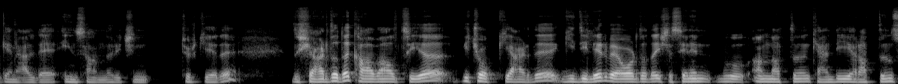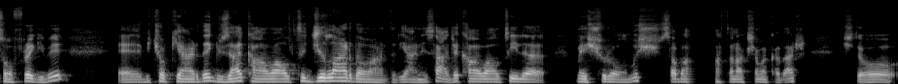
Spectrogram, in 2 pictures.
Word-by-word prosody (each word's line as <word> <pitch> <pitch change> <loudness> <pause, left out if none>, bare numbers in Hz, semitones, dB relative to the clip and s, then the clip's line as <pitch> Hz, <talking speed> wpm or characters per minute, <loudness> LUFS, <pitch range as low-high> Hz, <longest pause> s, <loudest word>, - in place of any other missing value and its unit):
genelde 105 -3 -8
insanlar 105 -2 -6
için 105 +1 -7 0.3
Türkiye'de. 110 -2 -5 0.5
Dışarıda 135 +4 +4
da 180 +2 +7
kahvaltıya 130 +1 +2 0.2
birçok 155 -4 +1
yerde 115 -8 0
gidilir 135 +5 +2
ve 130 - +7
orada 130 0 +4
da, 140 - +3
işte, 135 - -1
senin 135 -1 +1
bu 130 -3 -1
anlattığın, 130 +1 -2
kendi 120 -1 -5
yarattığın 125 +1 -1
sofra 130 +2 +1
gibi, 115 -5 -1 0.5
eee, 120 0 -2
birçok 130 +3 -2
yerde 130 +3 +3
güzel 135 +1 +2
kahvaltıcılar 140 +3 +3
da 130 -2 +2
vardır. 110 -1 -6
Yani 115 -2 -5
sadece 130 +5 -1
kahvaltıyla 130 -1 0 0.3
meşhur 130 0 0
olmuş, 125 +6 -3
sabahtan 120 -1 -6
akşama 125 -1 -4
kadar, - - -7 0.3
işte, - - -5
o, 115 +1 -1
125 Hz, 125 wpm, -24 LUFS, 115-135 Hz, 0.5 s, da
